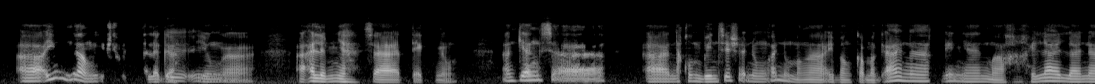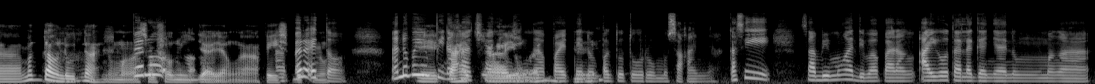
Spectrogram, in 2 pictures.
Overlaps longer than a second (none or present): present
